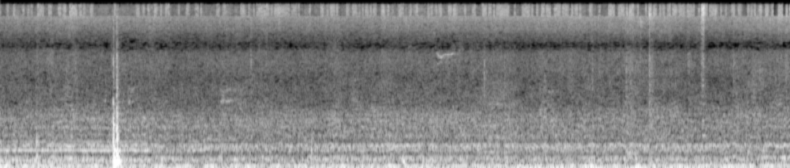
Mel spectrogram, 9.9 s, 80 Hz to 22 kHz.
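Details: Honey bees in a hive box they moved into on April 29, 2022, heard during a hive inspection: a steady, low droning hum from many bees, broken by one sharp knock near the start.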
